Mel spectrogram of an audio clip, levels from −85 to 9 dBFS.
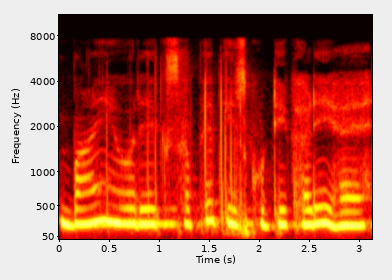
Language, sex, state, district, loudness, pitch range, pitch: Hindi, male, Jharkhand, Ranchi, -10 LUFS, 220-235 Hz, 225 Hz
